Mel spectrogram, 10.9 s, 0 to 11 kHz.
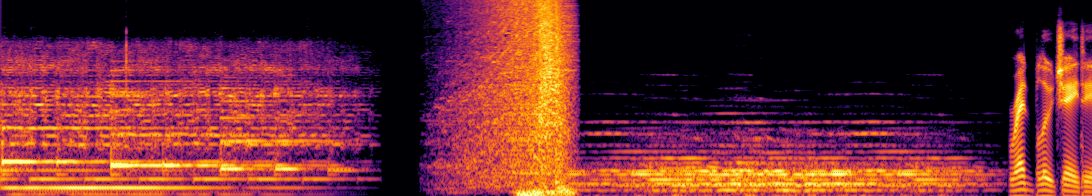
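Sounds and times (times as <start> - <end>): ambient music with sustained tones: 5.8 - 10.0.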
